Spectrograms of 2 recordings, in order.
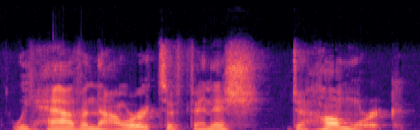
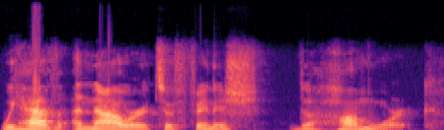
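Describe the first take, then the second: First: Said in the usual way. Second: Louder, clear teacher read; model sentence. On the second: Shown as a demonstration. Teacher modelling sentence for students to repeat. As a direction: lead the class through the sentence. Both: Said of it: "you repeat after me".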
